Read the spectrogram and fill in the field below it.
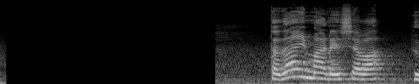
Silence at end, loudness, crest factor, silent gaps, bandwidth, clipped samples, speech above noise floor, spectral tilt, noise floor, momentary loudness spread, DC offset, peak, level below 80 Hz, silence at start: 0 s; -18 LUFS; 18 dB; 0.07-2.15 s; 18 kHz; under 0.1%; 23 dB; -3 dB/octave; -40 dBFS; 6 LU; under 0.1%; -4 dBFS; -46 dBFS; 0 s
